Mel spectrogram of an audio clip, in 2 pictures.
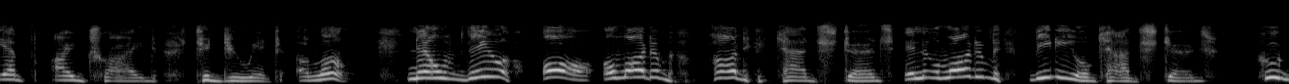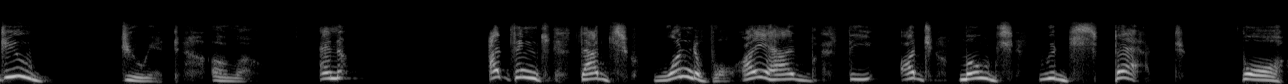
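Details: Dysarthria in an adult man with cerebral palsy; his speech did not develop until age seven, after extensive speech therapy, and he still trains it constantly.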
